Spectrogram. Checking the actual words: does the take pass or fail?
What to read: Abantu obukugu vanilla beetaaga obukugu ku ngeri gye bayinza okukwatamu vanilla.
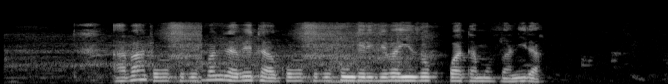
pass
